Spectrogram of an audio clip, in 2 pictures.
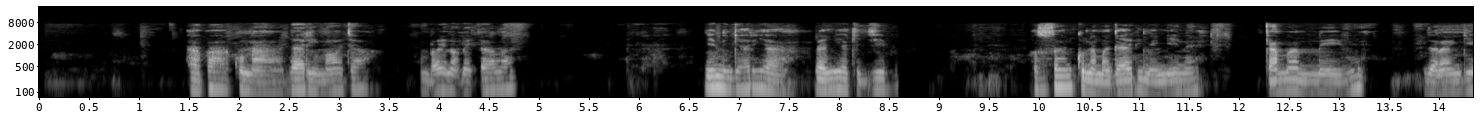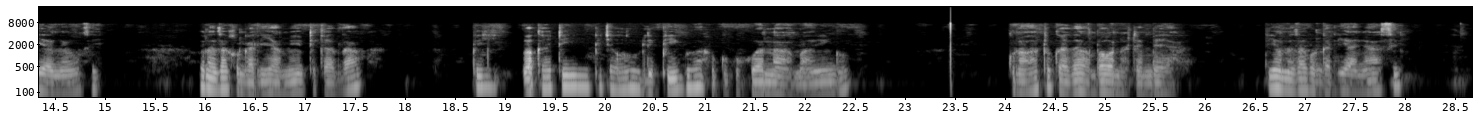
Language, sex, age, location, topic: Swahili, male, 18-24, Nakuru, finance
